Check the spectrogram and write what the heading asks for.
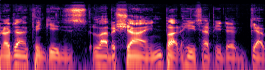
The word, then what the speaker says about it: Labuschagne: Leading run scorer in County Cricket Division 2, one Marnus Labuschagne. Now, am I pronouncing that correctly? Labuschagne.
